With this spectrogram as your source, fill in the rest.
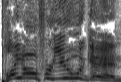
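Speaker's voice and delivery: put-on very high, drawn-out drunken yell. Joking about a coach who gets drunk at a concert: imitating Urban Meyer yelling drunk. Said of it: "just gets drunk and just starts yelling".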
